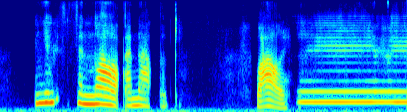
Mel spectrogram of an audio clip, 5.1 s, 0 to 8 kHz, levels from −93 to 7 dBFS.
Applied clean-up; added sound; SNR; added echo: neural diffusion model UNIVERSE++.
